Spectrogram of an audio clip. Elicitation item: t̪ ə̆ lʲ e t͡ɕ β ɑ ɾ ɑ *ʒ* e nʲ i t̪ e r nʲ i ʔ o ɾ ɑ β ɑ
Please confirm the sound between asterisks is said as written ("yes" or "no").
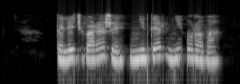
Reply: yes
